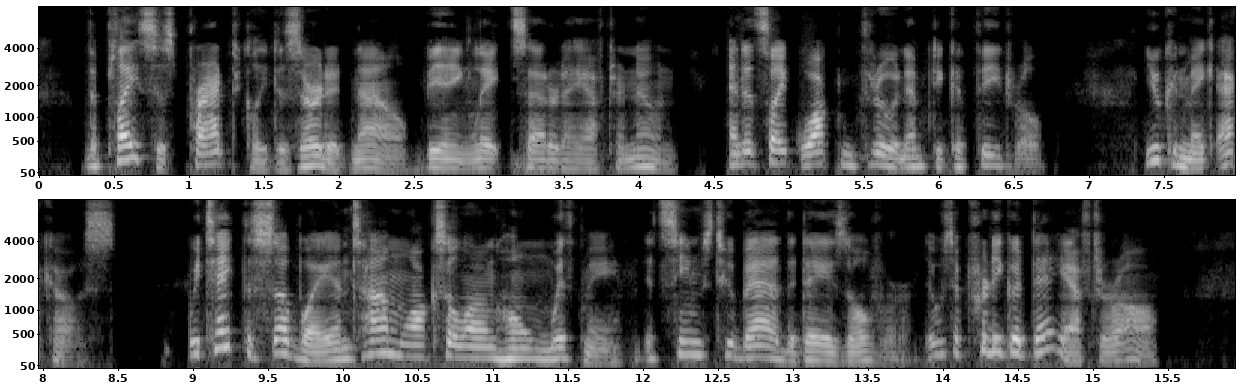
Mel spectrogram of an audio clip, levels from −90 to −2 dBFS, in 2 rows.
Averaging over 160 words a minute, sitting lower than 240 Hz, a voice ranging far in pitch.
Yes: average, 180 wpm; low, 135 Hz; wide, 7.5 semitones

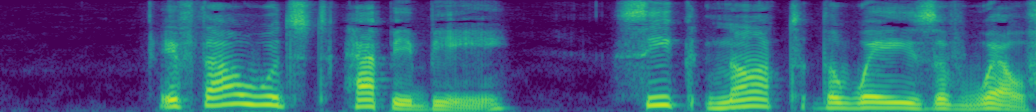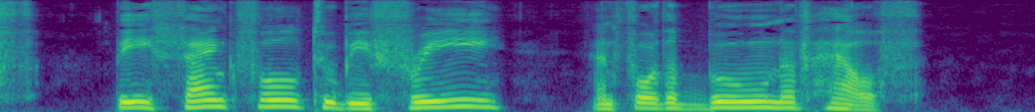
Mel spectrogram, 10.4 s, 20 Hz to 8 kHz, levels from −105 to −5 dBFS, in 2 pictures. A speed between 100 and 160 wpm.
Yes: slow, 135 wpm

